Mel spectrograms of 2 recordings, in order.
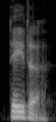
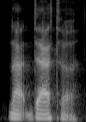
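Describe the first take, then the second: First: The first vowel sounds like 'day'. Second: The first vowel does not sound like 'day'. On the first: The speaker calls it right. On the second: The speaker calls it wrong.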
